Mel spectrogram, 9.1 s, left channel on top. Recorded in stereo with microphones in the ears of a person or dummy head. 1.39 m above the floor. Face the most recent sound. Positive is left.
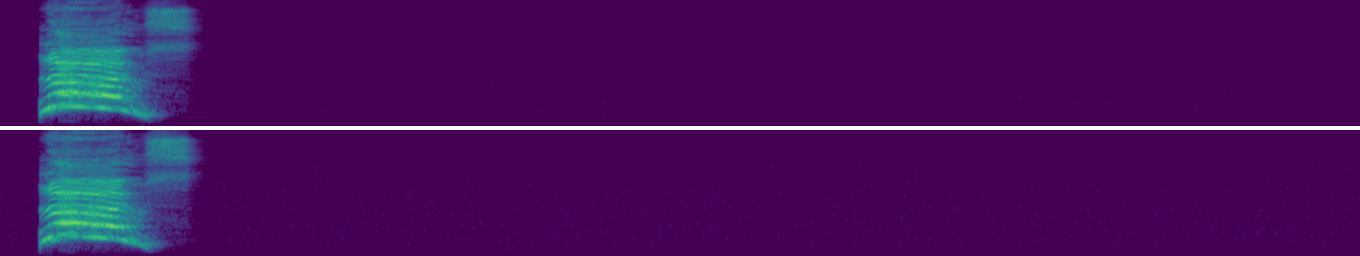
turn(degrees=0)  # may be behind; listen again after turning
